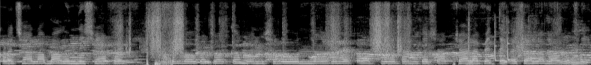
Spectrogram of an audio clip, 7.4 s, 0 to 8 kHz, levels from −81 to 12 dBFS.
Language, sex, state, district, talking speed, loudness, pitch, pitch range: Telugu, female, Andhra Pradesh, Sri Satya Sai, 120 wpm, -14 LUFS, 215 Hz, 210-220 Hz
